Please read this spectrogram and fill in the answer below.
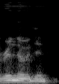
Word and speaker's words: Renaudin: have a big story of a guest Renard in and have I pronounced your name right there yeah it's been do you can say your renewed in Britain okay okay I'll do my best my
